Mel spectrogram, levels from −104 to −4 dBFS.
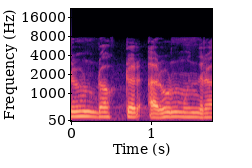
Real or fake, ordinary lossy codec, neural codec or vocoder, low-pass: real; none; none; none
